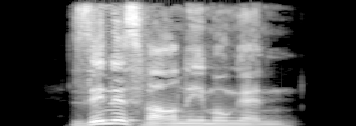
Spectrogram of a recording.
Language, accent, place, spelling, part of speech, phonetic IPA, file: German, Germany, Berlin, Sinneswahrnehmungen, noun, [ˈzɪnəsˌvaːɐ̯neːmʊŋən], De-Sinneswahrnehmungen.ogg
- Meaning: plural of Sinneswahrnehmung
